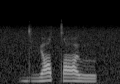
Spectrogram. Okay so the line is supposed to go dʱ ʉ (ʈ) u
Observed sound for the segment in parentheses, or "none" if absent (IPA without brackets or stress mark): tˤ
